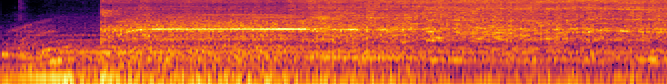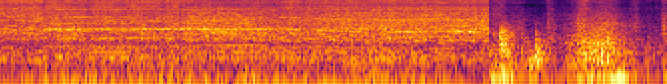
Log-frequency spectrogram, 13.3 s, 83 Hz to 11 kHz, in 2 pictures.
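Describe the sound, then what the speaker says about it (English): A saw ripping a scrap wood board lengthwise at a 45-degree angle to make French cleats, a loud, continuous buzzing cut with a steady motor drone, ending as the blade spins down near the close. "rip this entire thing in half, but at a 45-degree angle to give us our cleat"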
